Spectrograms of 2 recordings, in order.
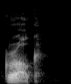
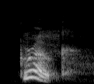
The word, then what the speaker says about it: Groak: What this one I'm not sure how to pronounce it, so I'm gonna call it Grok. Because it sounds like croak, but with a G. – So G-R-O-A-K. – G-R-O-A-K, yeah. Grok. – Grok, okay.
